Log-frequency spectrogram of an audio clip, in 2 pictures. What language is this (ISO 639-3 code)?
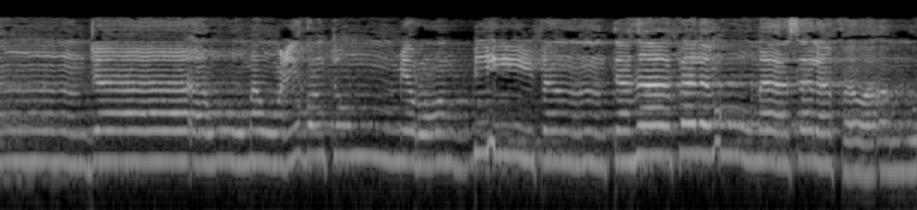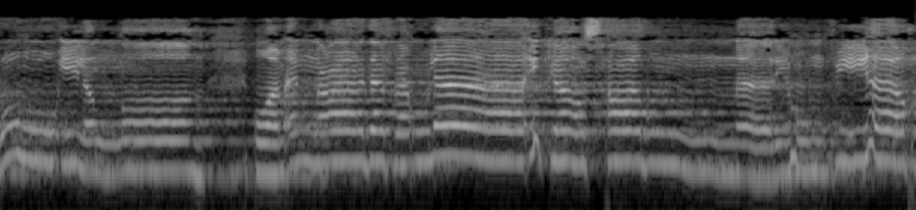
ara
